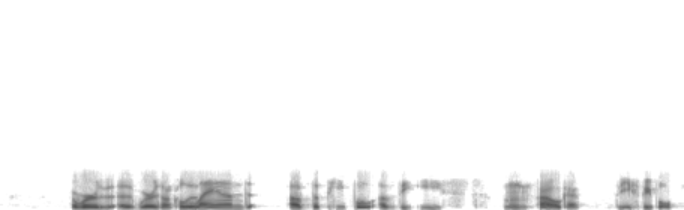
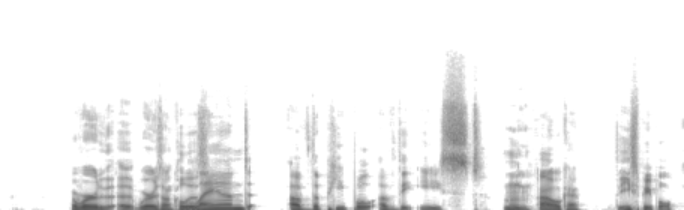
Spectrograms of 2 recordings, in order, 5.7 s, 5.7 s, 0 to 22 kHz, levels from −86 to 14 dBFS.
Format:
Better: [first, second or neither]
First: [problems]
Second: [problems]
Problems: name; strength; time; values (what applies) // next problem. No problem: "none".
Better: second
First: phone-call audio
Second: none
